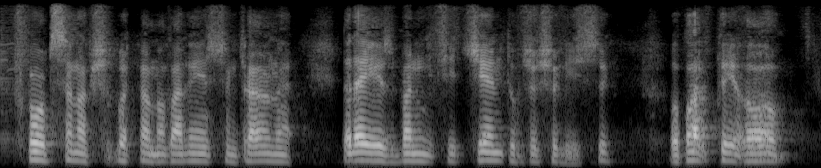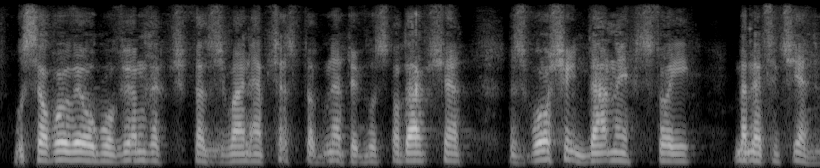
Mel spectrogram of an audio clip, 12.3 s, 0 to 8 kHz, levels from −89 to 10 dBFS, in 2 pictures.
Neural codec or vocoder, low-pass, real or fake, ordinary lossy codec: codec, 24 kHz, 0.9 kbps, WavTokenizer, medium music audio release; 7.2 kHz; fake; none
